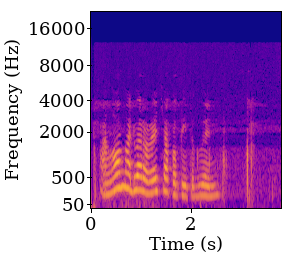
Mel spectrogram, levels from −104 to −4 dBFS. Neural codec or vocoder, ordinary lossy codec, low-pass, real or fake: none; AAC, 32 kbps; 19.8 kHz; real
